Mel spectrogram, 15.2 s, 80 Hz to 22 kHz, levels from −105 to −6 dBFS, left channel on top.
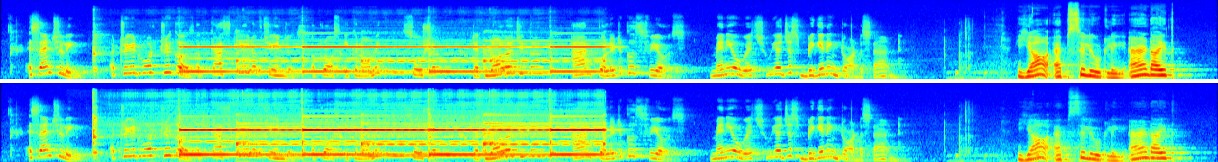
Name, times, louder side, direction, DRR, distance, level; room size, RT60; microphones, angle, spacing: voice 1, 0.1-1.0 1.4-4.8 5.1-5.5 5.9-6.8 7.1-8.5 8.9-11.3, left 1 dB, 10° left, 10 dB, 0.5 m, -33 dB
sound 1, 1.2-1.3 2.2-7.6, right 11 dB, 75° right, 0.4 m, -19 dB
voice 2, 12.7-14.7, left 6 dB, 70° left, 16 dB, 0.3 m, -23 dB
12.0 x 8.6 x 5.7 m, 0.95 s
head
